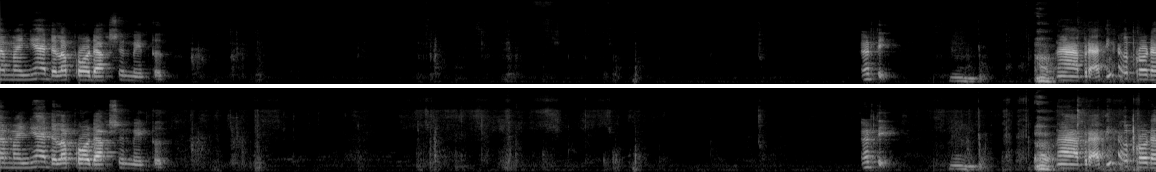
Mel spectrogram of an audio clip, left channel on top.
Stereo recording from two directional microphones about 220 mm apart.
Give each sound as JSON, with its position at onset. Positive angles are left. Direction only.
{"t": 0.0, "sound": "a woman's voice", "side_deg": 0}
{"t": 8.6, "sound": "a woman's voice", "side_deg": -5}
{"t": 10.0, "sound": "a sound", "side_deg": -35}
{"t": 10.5, "sound": "a woman's voice", "side_deg": -5}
